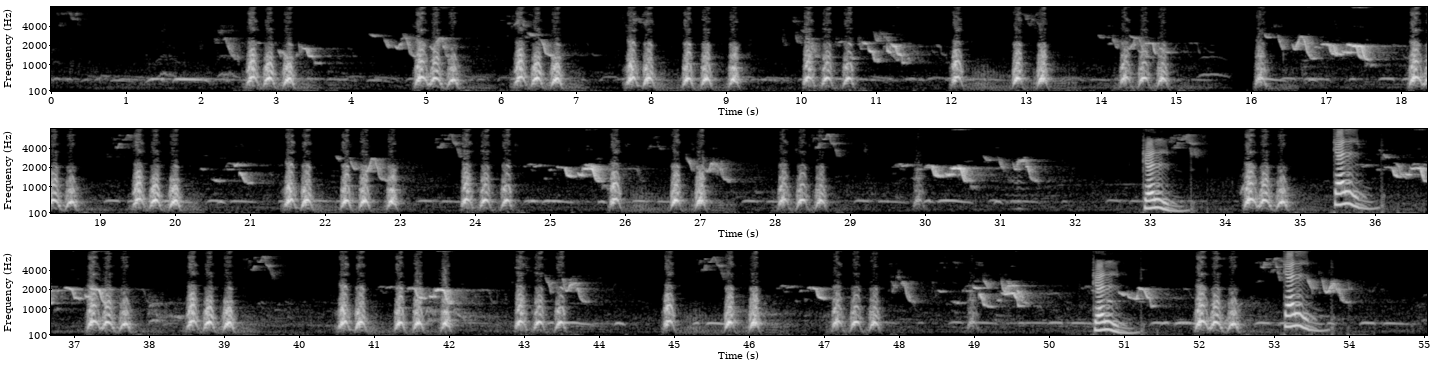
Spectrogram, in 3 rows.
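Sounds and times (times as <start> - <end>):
dog barking: 2.5 - 3.8, 4.8 - 9.4, 10.0 - 11.3, 11.9 - 15.2, 16.0 - 16.4, 18.0 - 20.4, 21.4 - 23.2, 23.8 - 24.7, 25.6 - 28.8, 29.8 - 30.2, 32.6 - 43.9, 44.8 - 47.9, 48.9 - 49.3, 50.3 - 54.3.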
